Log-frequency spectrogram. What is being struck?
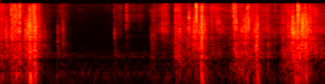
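Glossy coated paper catalog.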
